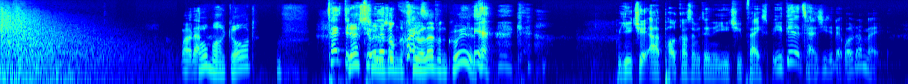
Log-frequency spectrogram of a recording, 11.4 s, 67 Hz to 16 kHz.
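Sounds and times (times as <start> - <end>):
booming explosion sound effect played from a soundboard: 0.0 - 2.3
speech: 2.3 - 6.9, 7.7 - 11.1.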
